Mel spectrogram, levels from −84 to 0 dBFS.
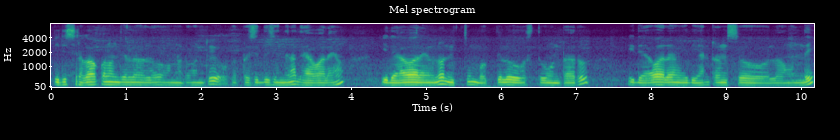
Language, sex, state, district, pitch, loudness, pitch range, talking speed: Telugu, male, Andhra Pradesh, Srikakulam, 115 Hz, -19 LUFS, 110-120 Hz, 120 wpm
